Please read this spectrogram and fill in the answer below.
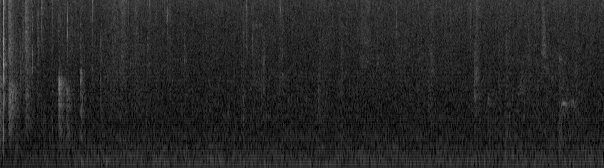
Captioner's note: applause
